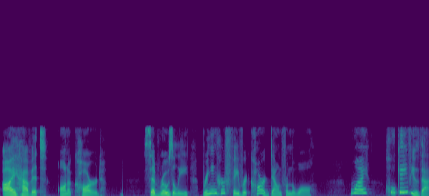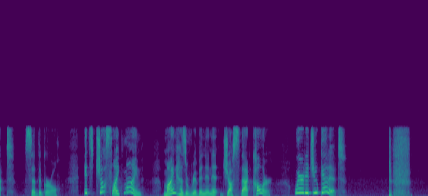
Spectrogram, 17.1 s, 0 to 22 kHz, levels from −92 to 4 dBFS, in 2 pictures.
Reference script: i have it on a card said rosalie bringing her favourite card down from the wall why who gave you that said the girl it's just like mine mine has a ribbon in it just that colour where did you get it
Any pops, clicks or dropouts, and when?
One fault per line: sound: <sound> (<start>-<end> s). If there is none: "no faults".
sound: breath (16.4-16.8 s)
